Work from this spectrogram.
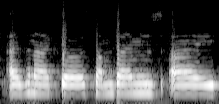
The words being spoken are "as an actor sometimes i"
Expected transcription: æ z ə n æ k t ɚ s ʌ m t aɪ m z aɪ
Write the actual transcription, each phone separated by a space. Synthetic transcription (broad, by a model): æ z ə n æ k t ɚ s ʌ m t aɪ m z aɪ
